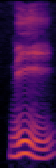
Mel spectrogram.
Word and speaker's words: 네: The question for this lesson is, why is 내, meaning your, sometimes pronounced ni in Korean? 내 is the shortened version of the casual possessive 너희, meaning your. It often gets pronounced as ni instead of 내 in spoken Korean.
